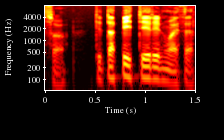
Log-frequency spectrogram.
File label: "budr", Welsh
